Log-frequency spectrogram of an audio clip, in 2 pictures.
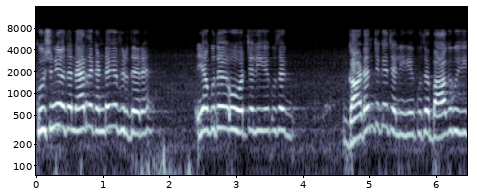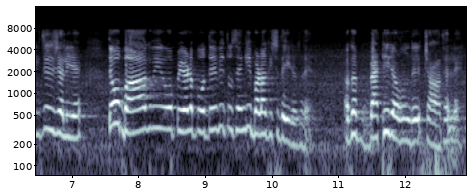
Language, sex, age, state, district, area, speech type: Dogri, female, 45-60, Jammu and Kashmir, Jammu, urban, spontaneous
